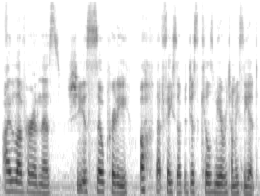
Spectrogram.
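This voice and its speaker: Fairly quick and steady in tone, a woman with a lowish, darkish voice chats away about dressing a doll. As a hobby vlogger, she keeps the commentary casual, rambling and effusive.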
